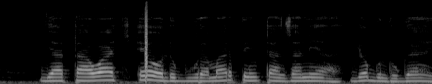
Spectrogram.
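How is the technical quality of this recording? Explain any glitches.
The speech has one glitch. From 1.44 to 1.48 s, just before "eod bura mar piny", there is a wireless microphone noise hit. The FM radio signal faded as reflections cancelled. Receiver noise rose and broke through as a brief swish of static.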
